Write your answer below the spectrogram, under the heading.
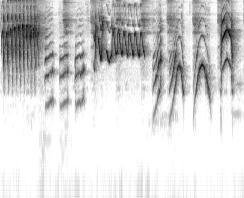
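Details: Asian pied starling singing, used as a lure to push silent young birds into full song with mimicked phrases: a harsh rattling buzz, short rising whistles, a fast buzzy trill, then loud arched whistles repeated three times.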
